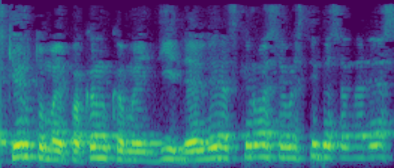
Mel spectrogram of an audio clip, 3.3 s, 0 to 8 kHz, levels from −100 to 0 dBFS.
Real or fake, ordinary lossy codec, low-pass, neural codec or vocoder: real; MP3, 32 kbps; 7.2 kHz; none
